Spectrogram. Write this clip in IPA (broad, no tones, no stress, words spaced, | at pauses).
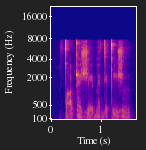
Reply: tˤa̰ʈɛ ʒḛbɛdḛ t̪ḭʒɯ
